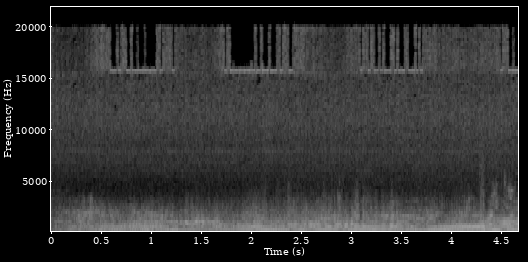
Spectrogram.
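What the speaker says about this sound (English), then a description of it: "just an ear-busting black and silver biplane packing a powerful 600 horsepower Pratt &" A 1937 Waco biplane with a 600 hp Pratt & Whitney engine roars loudly and steadily at an airshow, its deep propeller drone close and continuous for the whole stretch.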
